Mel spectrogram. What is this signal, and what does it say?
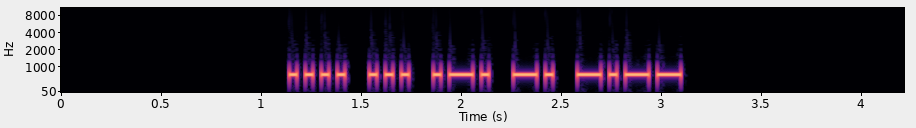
Morse code, heard as a keyed tone, about 28 wpm, 700 Hz. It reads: HSRNY
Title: Code Groups - 5 Letters - 30wpm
